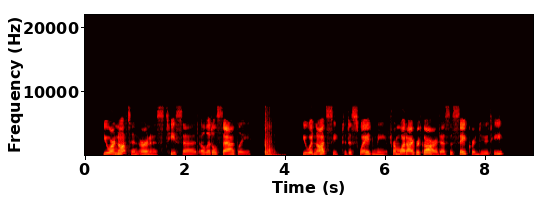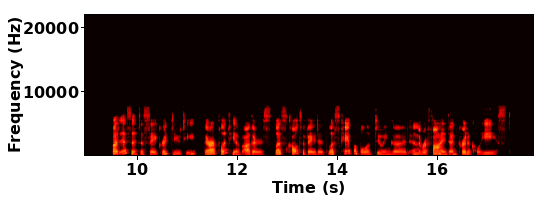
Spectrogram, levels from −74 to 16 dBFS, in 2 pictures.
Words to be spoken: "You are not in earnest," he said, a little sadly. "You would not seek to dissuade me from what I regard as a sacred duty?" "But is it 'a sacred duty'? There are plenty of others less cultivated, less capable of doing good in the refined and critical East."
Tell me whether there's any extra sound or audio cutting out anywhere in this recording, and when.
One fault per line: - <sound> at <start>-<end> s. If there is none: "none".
- thud at 3.6-4.0 s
